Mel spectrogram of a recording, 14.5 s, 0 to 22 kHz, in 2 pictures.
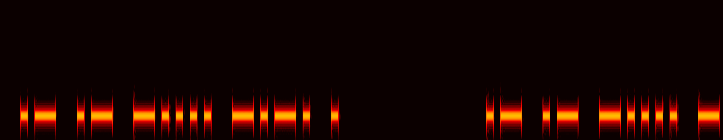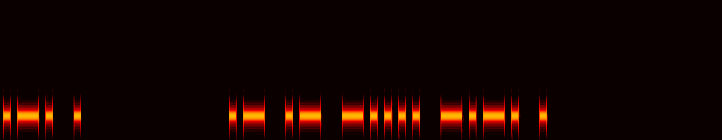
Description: Morse code, heard as a keyed tone, about 17 wpm, 700 Hz. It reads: AA6CE AA6CE AA6CE
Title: USA Call Signs - 5 Characters - Repeated 3x - 17wpm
